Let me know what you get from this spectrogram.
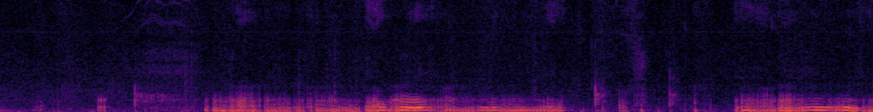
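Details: Dog from a pair named Pino and Choro growling indoors: a low, rough, throaty rumble in two sustained bursts, the first about two seconds long and the second shorter, separated by a quiet pause with faint tapping.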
